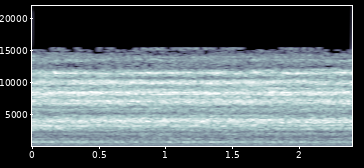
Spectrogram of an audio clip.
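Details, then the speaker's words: OLZVEL nebulizer compressor switched on for self-use with an adult mask, making a steady, loud mechanical hum and buzz while mist comes out of the cup; nebulizer compressor running. "On करके आप अपने आप को न्यूबलाइज कर सकते हैं।"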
